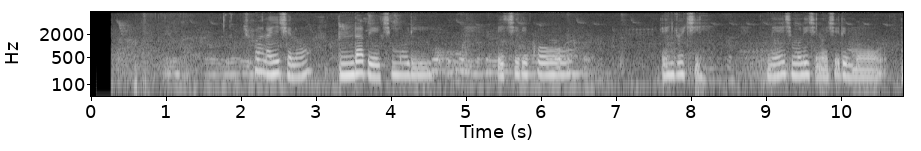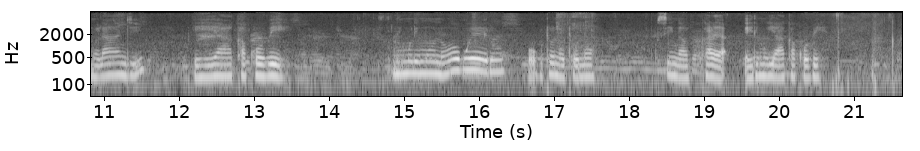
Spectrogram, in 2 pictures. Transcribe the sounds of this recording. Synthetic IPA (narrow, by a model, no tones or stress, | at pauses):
ecifaːnaɲicino̞ndaβe̞ːcimuli | e̞ciɾiko̞ | e̞ɲɟuci | necimulicino̰cḭɾimṵ | mulaːɲɟi | e̞jakako̞βe̞ | nemulimuno̞ːβwe̞ːɾu | o̰βuto̞no̞tʰo̞no̞ | ku̥siːŋɡakala | e̞ɾimujakako̞βe̞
